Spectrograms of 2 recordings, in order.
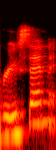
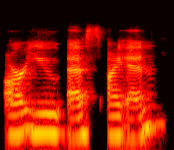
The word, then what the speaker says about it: Rusin: John Rusin. It's Rusin.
